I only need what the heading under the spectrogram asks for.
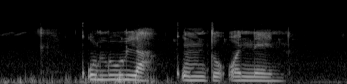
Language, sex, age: Xhosa, female, 23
